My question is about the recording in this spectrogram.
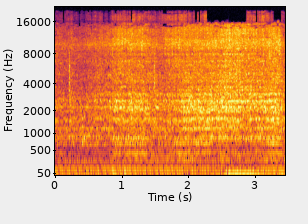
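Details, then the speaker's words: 2000 Honda Civic DX hatch with B18C1 GSR swap, unrun over a decade, starting after 12 V bypass to EFI main relay (voltage drop found): catches and settles into steady mid-pitched run with slight rev lift; normal running. "it's running it's running she's Alive stuff so far 12 volts adding to or the bypassing with 12 volts to the main relay seems to be the main resolution"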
